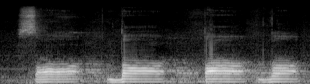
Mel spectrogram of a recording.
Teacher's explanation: huruf yang tebal itu adalah apabila kita berikan harokat fathah, maka vokalnya terdengar sebagai suara O. Jadi, bunyinya adalah O. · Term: huruf tebal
